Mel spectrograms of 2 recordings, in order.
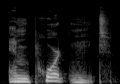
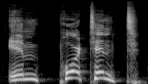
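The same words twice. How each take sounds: First: The first T is pronounced very lightly. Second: The first T is pronounced strongly and clearly. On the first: This is ordinary everyday usage. "say it kind of like this" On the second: The speaker is angry. "if I'm angry, then I pronounce those T's very strongly"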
